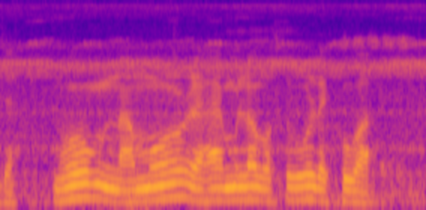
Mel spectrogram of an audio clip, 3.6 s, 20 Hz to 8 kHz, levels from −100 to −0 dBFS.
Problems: constant background noise, background conversations at intervals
